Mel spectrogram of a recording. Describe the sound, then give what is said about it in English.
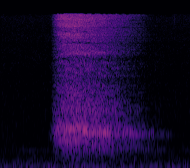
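A single forceful breathy exhale from a demonstration of Kapalabhati yoga breathing: a short, quiet rushing hiss that starts sharply and fades within about a second. “So the Kapalabhati or the Uddiyana looks and sounds like this.”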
